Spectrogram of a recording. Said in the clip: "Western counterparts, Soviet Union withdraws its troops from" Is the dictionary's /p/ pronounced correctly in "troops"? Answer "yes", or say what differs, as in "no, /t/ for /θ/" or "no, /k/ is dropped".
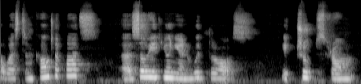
yes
